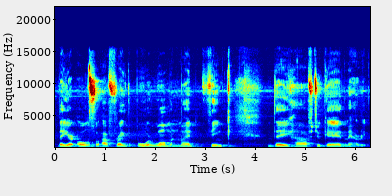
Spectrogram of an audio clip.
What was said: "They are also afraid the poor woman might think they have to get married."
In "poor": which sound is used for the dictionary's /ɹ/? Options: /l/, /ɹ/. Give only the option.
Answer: /ɹ/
